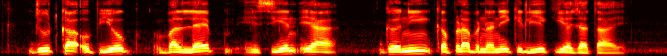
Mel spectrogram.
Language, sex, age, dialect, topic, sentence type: Hindi, male, 25-30, Kanauji Braj Bhasha, agriculture, statement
